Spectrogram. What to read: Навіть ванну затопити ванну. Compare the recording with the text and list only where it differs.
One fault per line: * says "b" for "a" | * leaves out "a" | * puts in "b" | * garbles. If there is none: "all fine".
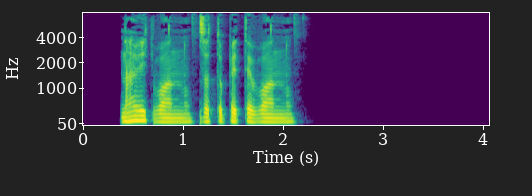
all fine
